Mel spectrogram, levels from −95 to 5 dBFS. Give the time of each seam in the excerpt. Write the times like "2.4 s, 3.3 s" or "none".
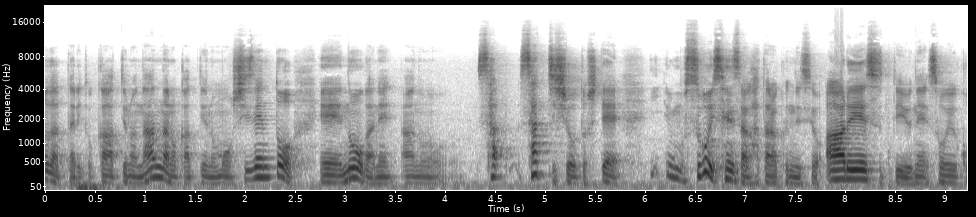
none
